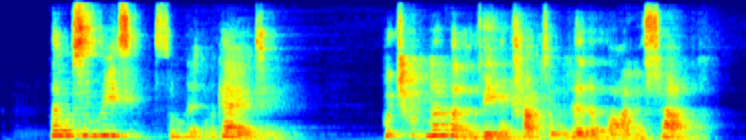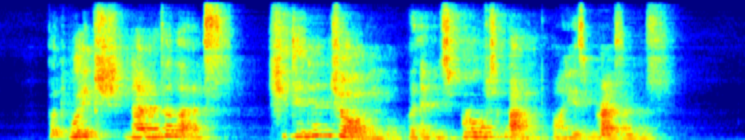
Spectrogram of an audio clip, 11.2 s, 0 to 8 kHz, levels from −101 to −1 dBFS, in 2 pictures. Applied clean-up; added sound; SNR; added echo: neural mask model DeepFilterNet 3.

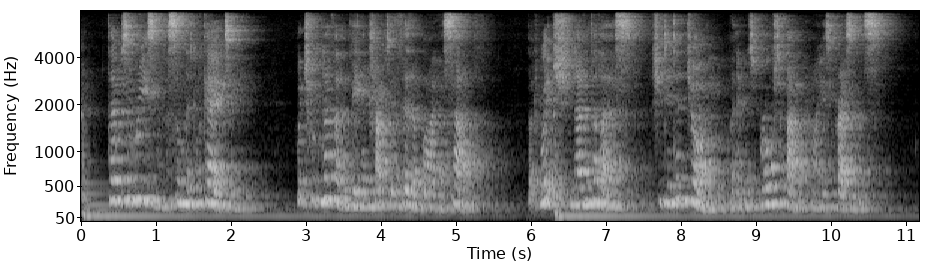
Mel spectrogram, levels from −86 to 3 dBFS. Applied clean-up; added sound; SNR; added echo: none; Bowed string instrument; 18 dB; reverberation time 1.0 s.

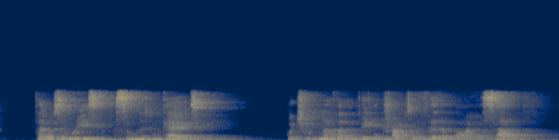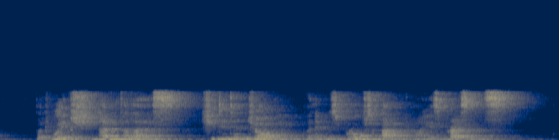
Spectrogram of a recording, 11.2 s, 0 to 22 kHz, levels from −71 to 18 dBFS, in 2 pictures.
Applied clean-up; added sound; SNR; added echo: neural separator model SepFormer DNS4.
